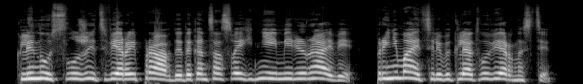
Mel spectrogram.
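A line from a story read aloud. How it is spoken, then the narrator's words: Exclaimed reply. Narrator (Russian): воскликнула в ответ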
